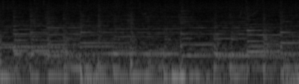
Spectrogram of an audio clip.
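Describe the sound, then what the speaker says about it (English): Rain falls in the Northgard video game, a dense, even patter over a steady bed of low tonal game sounds, unbroken for a few seconds. "Maybe this is a rainy storm that's happening."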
